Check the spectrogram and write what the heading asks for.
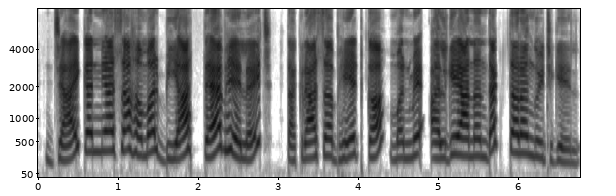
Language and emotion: Maithili, happy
